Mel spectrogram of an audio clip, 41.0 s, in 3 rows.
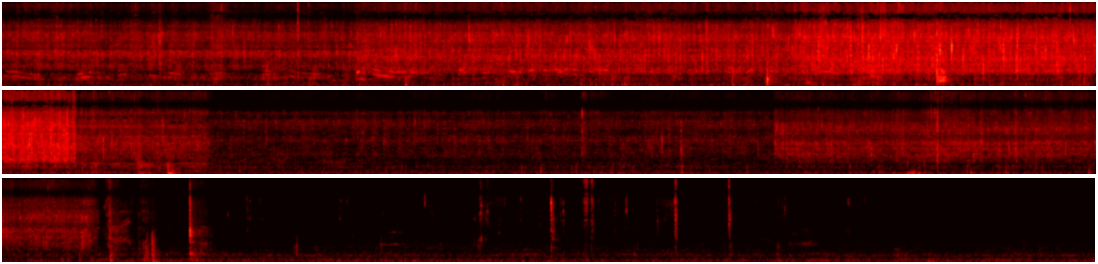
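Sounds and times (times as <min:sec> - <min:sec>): food sizzling in iron pan: 0:00.0 - 0:28.6.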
